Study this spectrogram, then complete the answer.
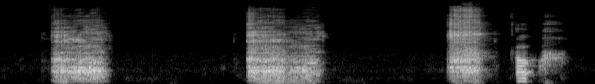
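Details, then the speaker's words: Filing the teeth of a rip-cut dozuki-type back saw (Okjo 340) that are set toward the body gives slow, harsh rasping strokes with a grating screech; filing only teeth set away from the body is less grating. "내 몸 쪽으로 지금 돼 있는 걸 연마니까 방금 전에 이렇게 날카로운 소리가 나요.이 소리가 귀에 거슬리잖아요. 지금도 귀에 거슬리잖아요. 이거는 이제 내 몸 쪽으로 나르김이 된 거를 연마니까 이렇게 소리가 거슬립니다."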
